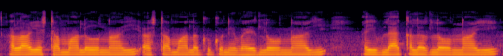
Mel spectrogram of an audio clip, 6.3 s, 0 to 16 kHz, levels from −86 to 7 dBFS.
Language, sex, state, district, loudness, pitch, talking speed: Telugu, male, Telangana, Mahabubabad, -18 LUFS, 140 Hz, 125 wpm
